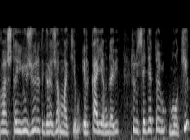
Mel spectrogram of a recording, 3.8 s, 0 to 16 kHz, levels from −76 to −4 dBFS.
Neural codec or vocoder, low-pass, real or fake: none; 7.2 kHz; real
